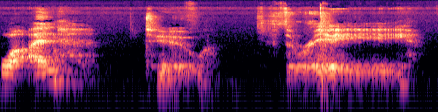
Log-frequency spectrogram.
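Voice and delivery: very low, soft, ill-sounding sick voice. Counting to three with the audience, using a put-on sick voice. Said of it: "Let's count to three in our sick voice".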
